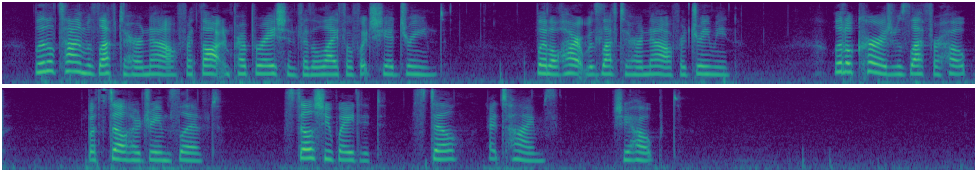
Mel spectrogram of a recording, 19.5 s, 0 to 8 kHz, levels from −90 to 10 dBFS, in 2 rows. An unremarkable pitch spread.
No: narrow, 1.9 semitones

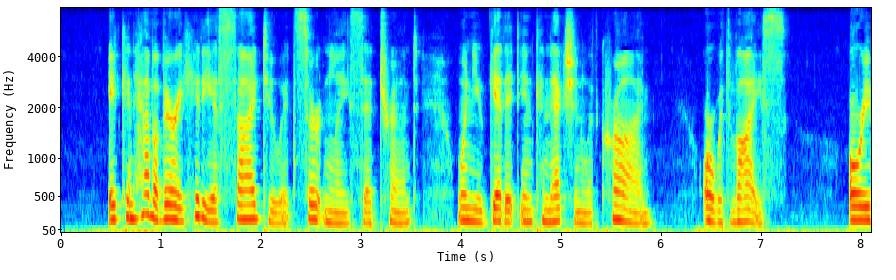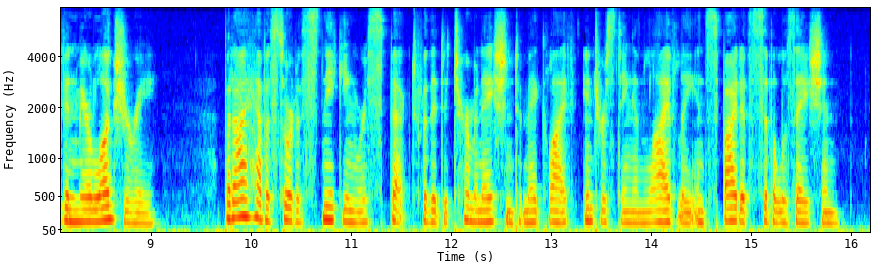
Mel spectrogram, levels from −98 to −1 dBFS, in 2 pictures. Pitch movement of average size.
Yes: average, 3.3 semitones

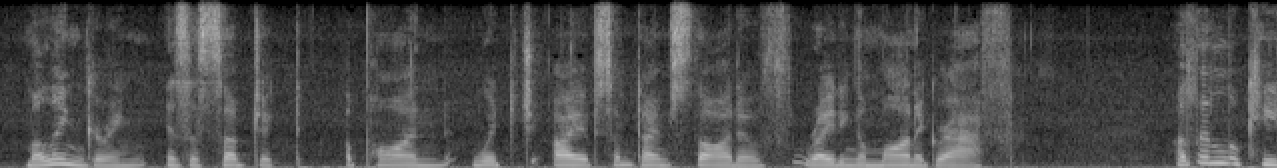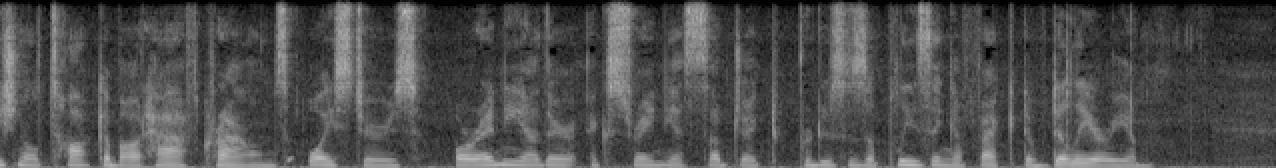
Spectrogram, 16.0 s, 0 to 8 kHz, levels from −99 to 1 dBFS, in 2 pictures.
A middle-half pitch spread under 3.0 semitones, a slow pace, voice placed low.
No: narrow, 2.5 semitones; slow, 125 wpm; medium, 155 Hz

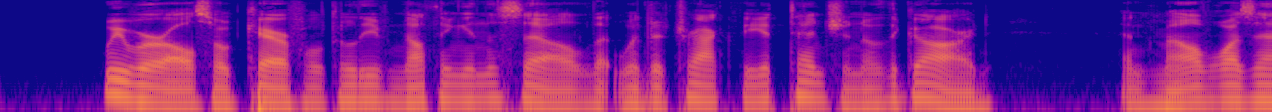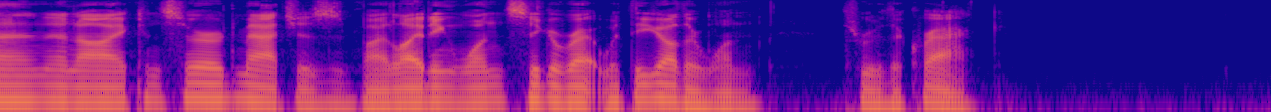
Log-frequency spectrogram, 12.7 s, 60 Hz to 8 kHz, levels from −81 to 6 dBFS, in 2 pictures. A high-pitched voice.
No: very low, 90 Hz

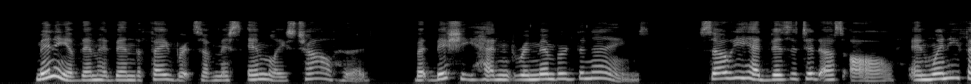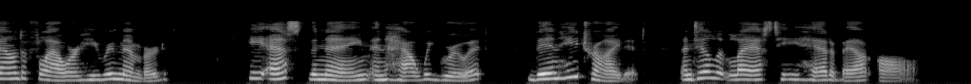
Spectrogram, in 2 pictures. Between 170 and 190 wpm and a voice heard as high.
No: average, 155 wpm; high, 225 Hz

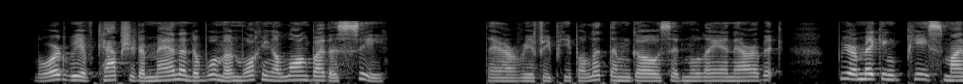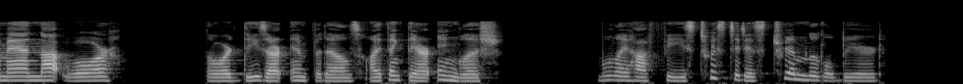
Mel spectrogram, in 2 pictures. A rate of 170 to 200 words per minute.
No: average, 155 wpm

